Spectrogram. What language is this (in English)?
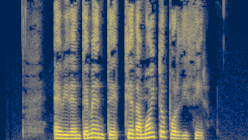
Galician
